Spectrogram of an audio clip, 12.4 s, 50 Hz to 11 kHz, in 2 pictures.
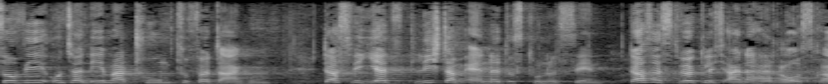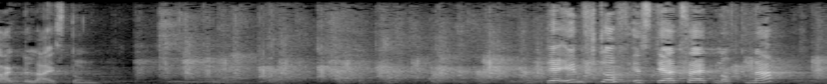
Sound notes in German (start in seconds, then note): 7.2 Beifall BÜNDNIS 90/DIE GRÜNEN und CDU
